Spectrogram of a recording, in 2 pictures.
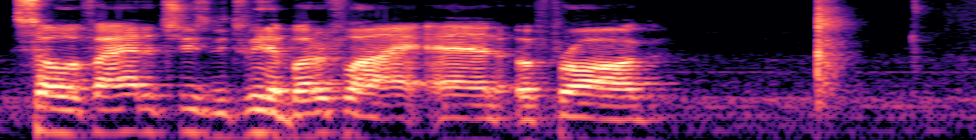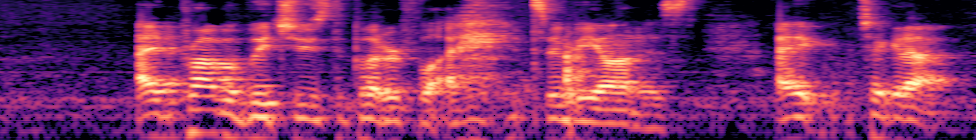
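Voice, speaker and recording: Hoarse, tired young man, echoey room. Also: on the low side, a bit bright, a little hiss or hum. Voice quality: rambling, self-interrupting. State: hoarse, losing his voice from illness; tired after a long work shift. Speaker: vlogger. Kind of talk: casual daily vlog.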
